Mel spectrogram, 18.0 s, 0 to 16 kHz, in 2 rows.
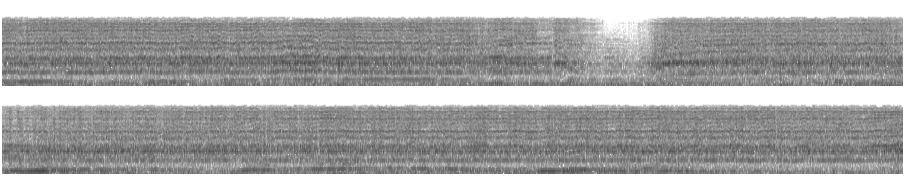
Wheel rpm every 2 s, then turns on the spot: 160, 160, 120, 110, 160, 160, 160, 160, 160.
none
